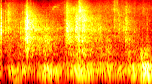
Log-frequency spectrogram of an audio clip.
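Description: Large paper plan sheets rustling and crinkling as they are flipped over on an easel, with dull thumps from a handheld microphone being handled. The rustling comes in bursts, one about half a second in and a longer one about a second in.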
